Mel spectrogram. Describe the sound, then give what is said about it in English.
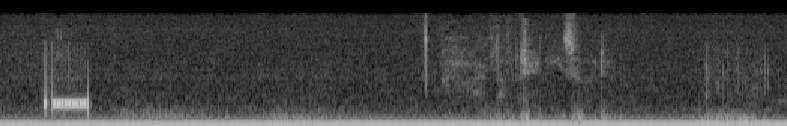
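A cell phone call going out to a restaurant to order food for pickup: a brief electronic tone near the start, then faint clicks and line noise over a steady low hum as the call connects. “I actually have the number saved in my cell phone. That's how much I love them. Okay, let's see if they're around.”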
